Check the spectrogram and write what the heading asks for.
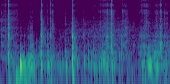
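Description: Cardboard booster box being handled and pried open by hand: about four sharp clicks and taps, with soft rustling of cardboard between them.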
